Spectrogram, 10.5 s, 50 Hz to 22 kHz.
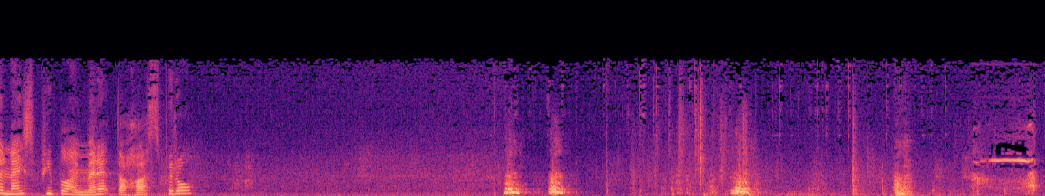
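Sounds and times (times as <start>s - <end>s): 
speech: 0.2s - 2.0s
dog barking: 5.0s - 5.8s, 7.2s - 7.7s.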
